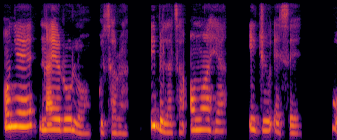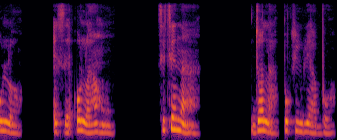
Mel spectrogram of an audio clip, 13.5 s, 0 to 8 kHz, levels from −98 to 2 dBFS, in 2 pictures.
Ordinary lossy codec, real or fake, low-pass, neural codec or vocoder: none; real; 7.2 kHz; none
